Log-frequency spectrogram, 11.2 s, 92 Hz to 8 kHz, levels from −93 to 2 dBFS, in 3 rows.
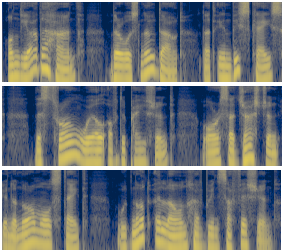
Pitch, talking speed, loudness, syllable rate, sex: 120 Hz, 160 wpm, -19 LUFS, 4.4 syllables/s, male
